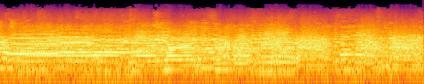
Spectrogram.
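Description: Brass band music: several brass instruments playing sustained notes together, moving from chord to chord.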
